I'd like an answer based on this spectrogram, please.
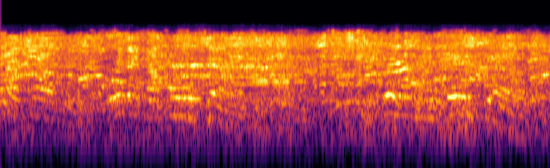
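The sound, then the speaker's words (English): Dense babble of many children talking at once in a school lunchroom at mealtime, a loud, steady wash of overlapping young voices that holds without a break from start to finish. “So all that noise is the kids.”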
